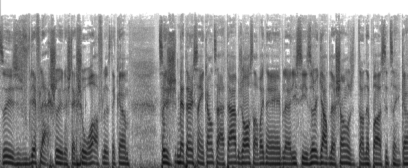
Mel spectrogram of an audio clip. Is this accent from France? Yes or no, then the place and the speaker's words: no; Quebec City, Quebec, Canada; je viens de Québec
